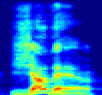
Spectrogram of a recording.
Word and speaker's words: Javert: Like, it caught me off guard when you first typed it because my brain just immediately pronounced it Javier, and I'm just like, wait a minute, that's not his name.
